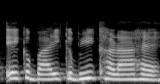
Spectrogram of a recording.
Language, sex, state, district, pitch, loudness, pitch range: Hindi, female, Jharkhand, Deoghar, 250 Hz, -11 LUFS, 235-275 Hz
